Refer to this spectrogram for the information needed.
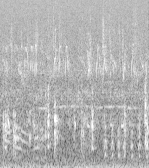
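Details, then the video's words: Hens clucking in a busy flock, with short, rapid, overlapping clucks and a few brief squawks over a constant hiss of background noise. "Chicken Sounds Noises Hens Clucking Roosters Crowing"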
